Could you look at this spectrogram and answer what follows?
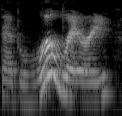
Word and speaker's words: February: for for spelling so some of the words we actually say incorrectly per the spelling especially like the word February nobody says that R that's in the middle so when we practice it in spelling we accentuate the R so we say febrary and then they start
